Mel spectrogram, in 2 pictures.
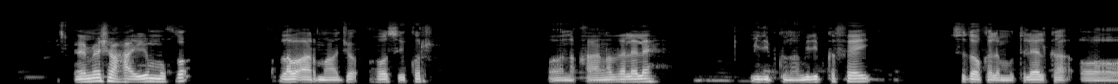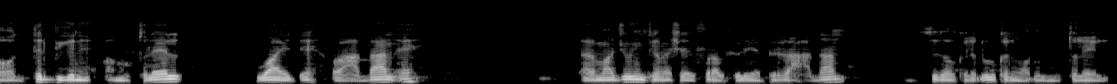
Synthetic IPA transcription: ʔɛːnmɛːʃɐwɑħɑːɪːɣɐmuːqðɔ | lɐβɐɐrmaːt͡ʃɔɦɔːsikʰɔr | ʔɔːnɑqɑːnɐðɐlɛlɛh | mɪðib̚kʰʊnɐmɪðɪb̚kʰɐfɛj | sɪðɔːkʰɐlɛmʊt̪ʰlɛːlkʰɐɔːd̪̥ɐrbɪɣɐnɐwɑːmʊt̪ʰlɛːl | wajd̪ɛhʔɔːʕɑd̪aːnʔɛh | ʔɐrmaːt͡ʃɔːjɪŋkʰɐmɛːʃɐɛɡfʊɾaːwʊħuːlɛːjɛbɪɾɪrɐʕɑ̰d̪aːn | sɪðɔːkʰɐlɛɗʊlkʰɐnwɑːɖʊlmʊt̪ʰʊlɛːl

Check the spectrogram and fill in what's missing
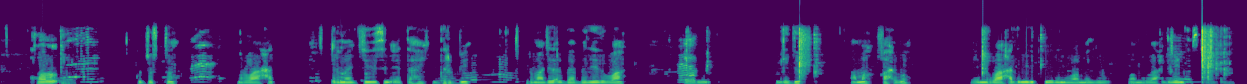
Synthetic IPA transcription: qʰɔl | kʰʊt͡ʃɪrt̪ʰɔ | mʊrwɑːħɑd̪̚ | ʔɪrmaːd͡ʒɐðiːsɪnʔɛ̰jt̪ʰɐɦɛjd̪ɐrbɪ | ʔɪrmaːt͡ʃɐðɐʔɐlbaːbɐðɛːðʊwɑː | ɛːn | ɡɐðib | ʔɐmɐqɑħβɔ | ʔɛ̰ːmʊrwɑːħɑd̪mɪðɪb̚kʰɛːðɐnɐwɑːmɐluw | wɑ̰ːmʊrwɑːħd̪ɪwɛːŋk̪ʰiskʰɐɡ̰

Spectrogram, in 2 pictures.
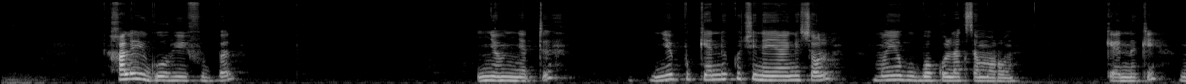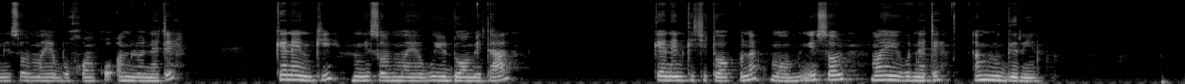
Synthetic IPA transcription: xɐlɐjuɡɔːɾjujfut̚bɐl | ɲɔmɲɛtːə | ɲɛpːəkɛnːəkut͡ʃinɐjaŋisɔl | mɐjobubɔkːɔlɐksɐmɐɾɔːm | kɛnːəkimiŋisɔlmɐjɐbuxɔŋkɔʔɐmlunɛtɛ | kɛnɛnkimiŋisɔlmɐjobujudɔːmital | kɛnɛnkicitɔːpunɐt̚mɔːmiŋisɔlmɐjojubunɛtɛɐmluɡeɾin

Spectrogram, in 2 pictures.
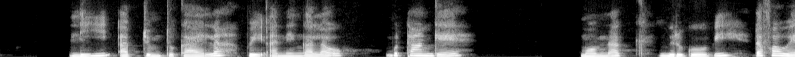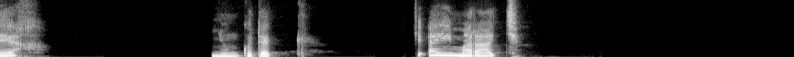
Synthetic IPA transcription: liʔɐp̚d͡ʒumtukajlɐb̥ujʔɐ̰niŋɡɐlɐw | butaŋɡɛ | mɔmnɐk̚wiɾɡoːbidɐfɐwɛːx | ɲuŋkɔtɛk̚ | ciʔɐjmɐɾaːc

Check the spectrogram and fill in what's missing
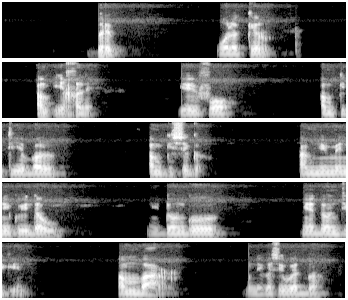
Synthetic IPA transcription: bəɾep̚ | wɐlɐkeɾ | ɐmixɐlɛ̰ | jɛjfɔ | ɐmkitijɛbɐl | ɐmkisiɡɐ | ɐmnimenikuidɐw | nidɔːnɡoːr | ɲɛdɔːnd͡ʒiɡḭːn | ɐmba̰ːr | munɛkɐsiwɛt̚bɐ

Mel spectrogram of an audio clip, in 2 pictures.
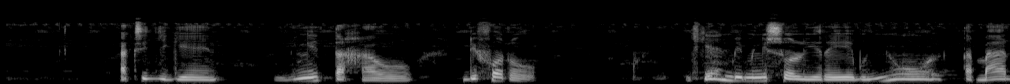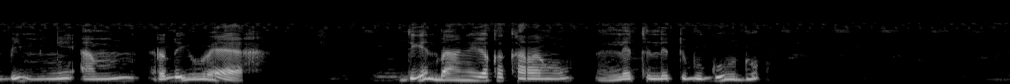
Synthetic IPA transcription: aksiɟiɡeːn | miŋitaxaw | difɔto̰ː | ɟiɡeːnbimiŋisɔljiɾeːbuɲuːltabaːt̚bimiŋiʔamredujuwɛːx | ɟiɡeːnbaŋijɔkːakʰaɾaŋu | letːletːbuɡudu

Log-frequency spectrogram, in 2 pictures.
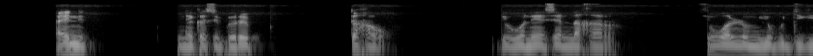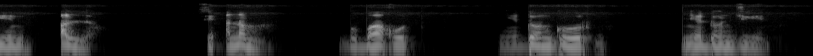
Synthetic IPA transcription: ʔajnit̚ | nɛkasibɛɾɛp̚ | tɐxɐw | diwɔnɛsɛnɐxaɾ | siwalːumjobuɟiɡiːn | alːɐ | siʔanɐm | bubaxut̚ | ɲɛdɔːnɡɔːɾ | ɲɛdɔːnd͡ʒiɡiːn

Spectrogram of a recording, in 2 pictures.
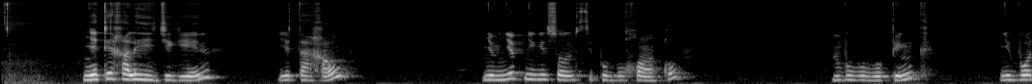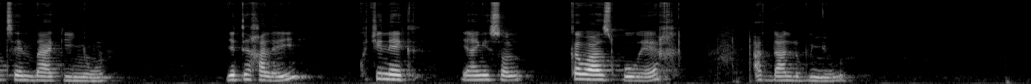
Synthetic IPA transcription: ɲɐtixɐlɐjiɟəɡeːn | jitɐxɐw | ɲumɲəpɲuŋisɔlsipubuxɔːŋqɔ | mbububupiŋk | ɲubɔːtsɛːnbaːkjiɲuːl | ɲɐtixɐlɐji | kucinɛkː | ɲaːŋisɔl | kɐwasbuwɛːx | ʔɐk̚dalːəbuɲuːl

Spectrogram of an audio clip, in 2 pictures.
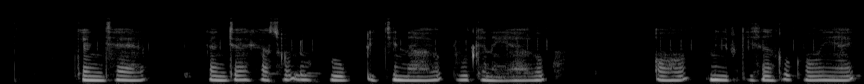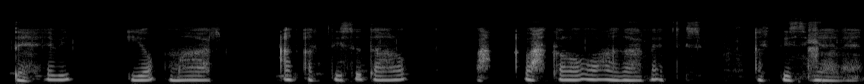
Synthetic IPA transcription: kʰɐnt͡ʃɛl | kʰɐnt͡ʃɛːlkʰaːsɔːɗʊlɡruːɡ̚ɖɪt͡ʃɪnaːjɔɗʊlkʰɐnɐjaːlɔ | ɔːmɪðɪbkʰiːsɐŋkʰʊɡɔwɐnjɐhɛjd̪̥ɛhɛβɪ | ijɔmaːr | ʕɑɡʔɐk̚t̪ʰiːsɐt̪ʰaːlɔ | wɑħkʰɐlɔːɔːʕɑɣaːɾnɛkt̪ʰːs | ɐkt̪ʰiːsjaːlan

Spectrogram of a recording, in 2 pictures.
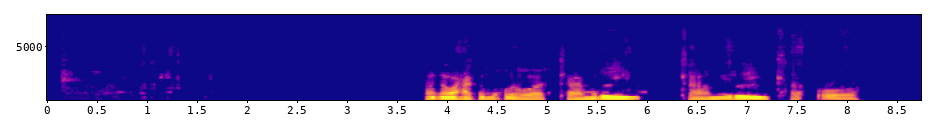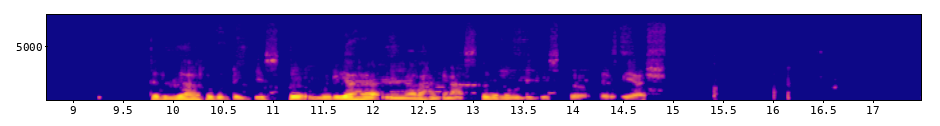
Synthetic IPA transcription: ɐkɐnwɑħɑːkʰɐmɔːqd̪ɐwɑːkʰaːmɪɾɔjɪŋ | kʰaːmɪɾɔːjɪŋkʰɐɔː | d̪̥ɐrbɪjɐɦɐlʊɣʊɖɛd͡ʒɛ̰jst̪ʰɔ̰ɡʊɾɪjɐɦɐʔḭjmɛːlɐɦɐɡɐnɑʕst̪ʰɐðɐlɐɣʊɖɛɡɛ̰jst̪ʰɔ̰d̪̥ɐ̰rbɪ̰ja̰ːʃ

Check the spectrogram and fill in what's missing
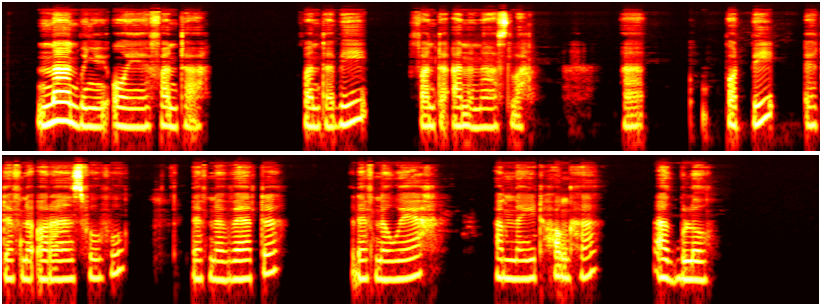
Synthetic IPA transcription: naːnbuɲujʔɔjɛfanta̰ | fantabi | fanta̰ʔananasla | pɔt̚bi | dɛfnɐʔɔɾansfufu | dɛfnɐvɛɾtə | dɛfnɐwɛx | ʔɐmnɐjithɔŋhɐː | k̚blo

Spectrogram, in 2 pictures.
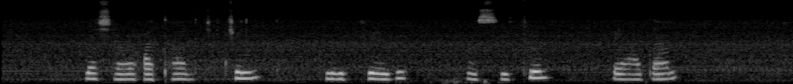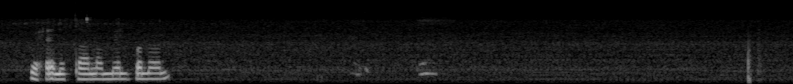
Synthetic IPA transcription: mɛːʃawɑħɑːt̪ʰaːlt͡ʃʰɪ̥t͡ʃɪn | mɪɣɪb̪kʰɛːɣʊ | ɔːsiːt̪ʰuːn | ɛʕɑːd̪aːn | wɑħɑjnɐt̪ʰaːlɐmɛːlbɐnaːn

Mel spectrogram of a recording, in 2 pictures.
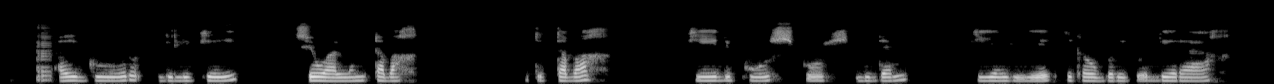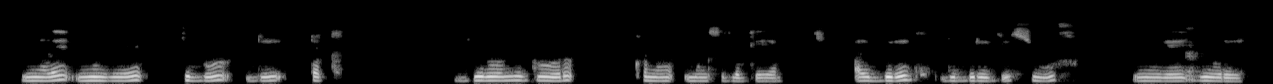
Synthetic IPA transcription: ʔɐjɡuːɾdiliɡej | siwalːɐmtɐbax | titɐbɐx | kiːdipuːspuːsbidɛm | kijeŋɡijɛtikɐwbɐɾiɡɔ̰diɾaːx | ɲɐlɛɲuŋɡeː | tibːudi | tɐk | ɟiɾoːmiɡɔːɾ | kʰɔnumɐŋsiləɡɛjɐm | ʔɐjbiɾeɡdibiɾeɡisuːf | ɲuŋɡɛɟuːɾe

